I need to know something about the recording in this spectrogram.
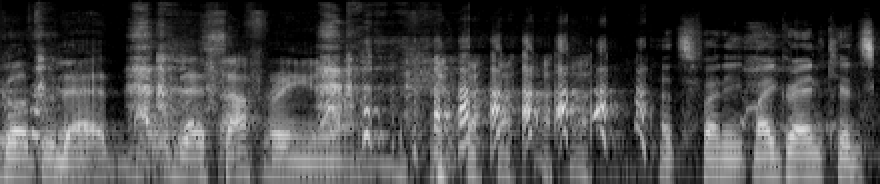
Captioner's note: laughing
